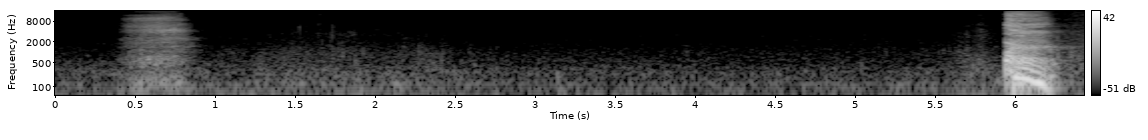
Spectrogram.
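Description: Two separate coughs several seconds apart in a quiet room, the first soft, the second a louder, harsher burst.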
